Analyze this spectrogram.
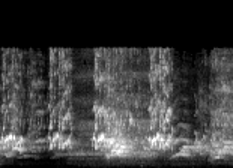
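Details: Hand-fed budgerigar chicks beg for food formula with rough, grating squawks in repeated bursts, the loudest near the middle, against a constant background hiss.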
